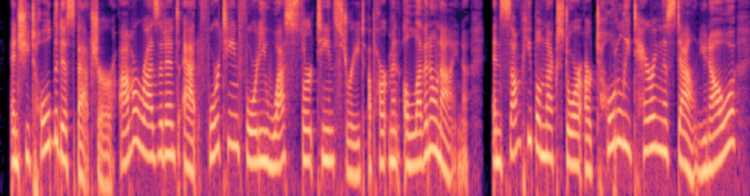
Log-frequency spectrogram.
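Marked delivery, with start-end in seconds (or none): none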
